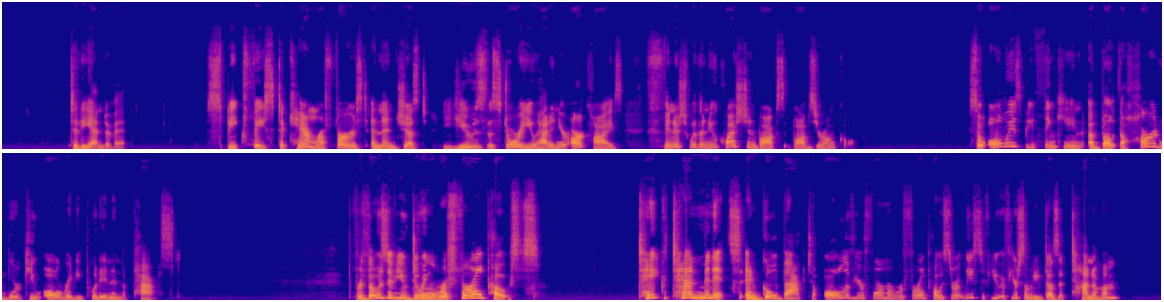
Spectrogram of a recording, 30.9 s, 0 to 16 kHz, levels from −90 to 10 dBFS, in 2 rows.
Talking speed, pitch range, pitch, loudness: 150 wpm, 205-270 Hz, 235 Hz, -21 LUFS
